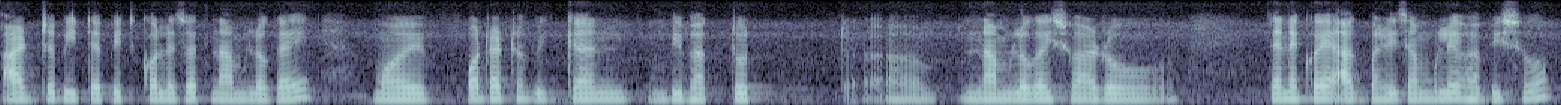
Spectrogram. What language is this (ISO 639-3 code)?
asm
